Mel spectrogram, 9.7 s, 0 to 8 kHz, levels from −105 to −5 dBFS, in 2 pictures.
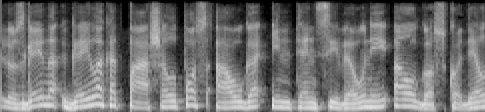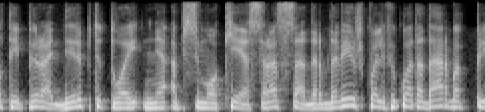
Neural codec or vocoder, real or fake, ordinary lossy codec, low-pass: none; real; MP3, 64 kbps; 7.2 kHz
